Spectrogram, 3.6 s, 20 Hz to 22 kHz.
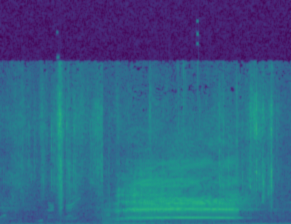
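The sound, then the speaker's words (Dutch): A Kempen sheep bleats in a long wavering cry lasting over a second, fairly loud, with a faint rumble of a flock of 250 Kempen sheep grazing outdoors in the Westerwatering district of Zaandam, Zaanstad, Netherlands, on a summer morning. “250 Kempische schapen in Zaanstad.”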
